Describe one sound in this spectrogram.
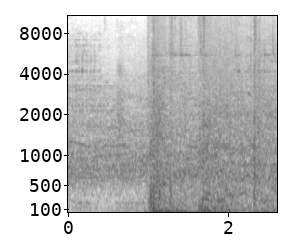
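Armoured players crash together in a heavy tackle.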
